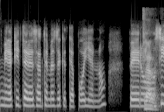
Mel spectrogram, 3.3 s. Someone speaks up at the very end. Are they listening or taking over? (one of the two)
listening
